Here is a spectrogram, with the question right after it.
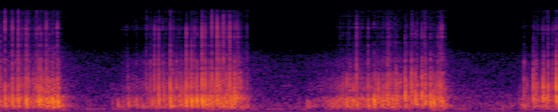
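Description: Fingertips and nails scratch across the fibers of a flat, coarse woven jute burlap fabric lying on the floor. Four dry, raspy scratching passes, each about a second long, are separated by short quiet pauses. The texture sits mostly in the low-mid range, with little deep rumble.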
